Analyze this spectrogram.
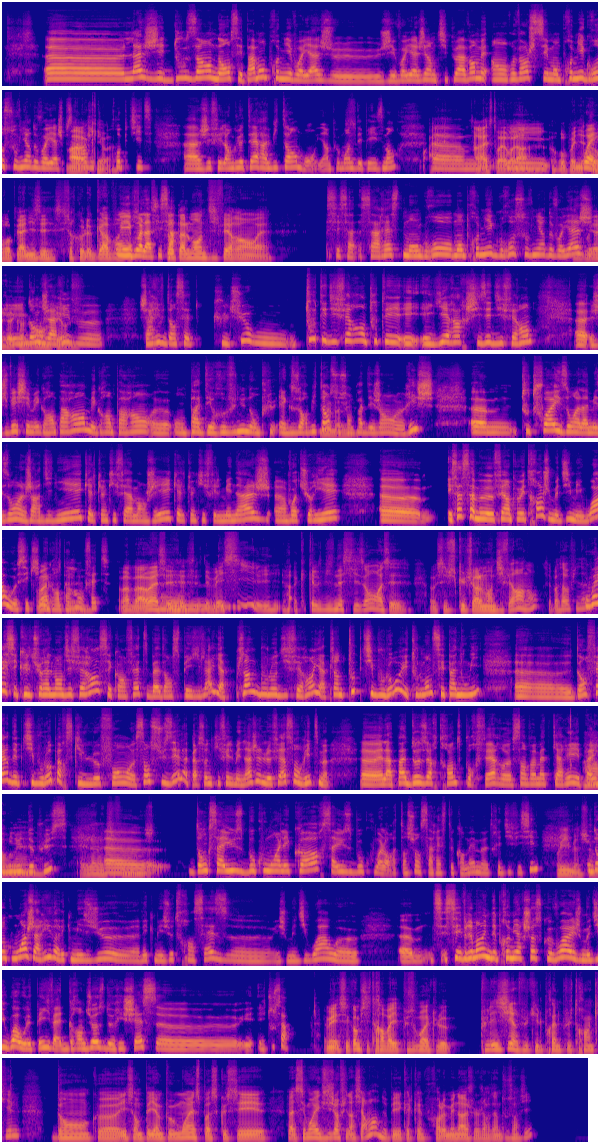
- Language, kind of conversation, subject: French, podcast, Qu’est-ce que voyager t’a appris sur le bonheur ?
- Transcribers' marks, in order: drawn out: "Heu"; stressed: "Gabon"; stressed: "tout"; stressed: "waouh"; laughing while speaking: "c'est"; put-on voice: "messies"; drawn out: "Hem"; other background noise; stressed: "plein"; tongue click; drawn out: "heu"; stressed: "plaisir"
